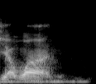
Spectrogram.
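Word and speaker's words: Yavan: in the Bible is the Hebrew pronunciation for their name is ywan that's the Greeks is yawan okay and so let's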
